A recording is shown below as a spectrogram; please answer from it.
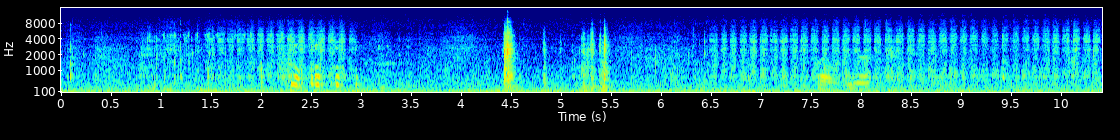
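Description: Pencil scratching over a paper card in short strokes, faint and steady, stopping for a while mid-way. About halfway through comes a sharp click, then two lighter clicks.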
